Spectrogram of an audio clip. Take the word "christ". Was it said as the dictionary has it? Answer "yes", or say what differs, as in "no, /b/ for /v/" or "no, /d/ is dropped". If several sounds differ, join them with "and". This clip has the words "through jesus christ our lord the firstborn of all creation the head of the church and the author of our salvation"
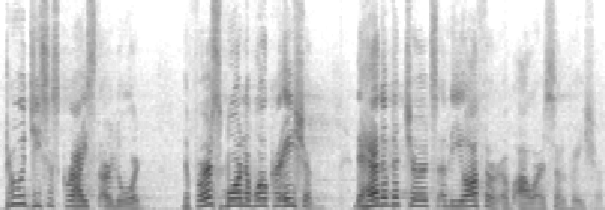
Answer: yes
